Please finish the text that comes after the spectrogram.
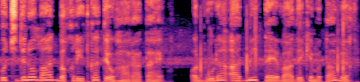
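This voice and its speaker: A man's voice: on the high side, animated, moderate pace, mellow, a little hiss or hum. A man narrating a moral bedtime story as scripted storybook narration.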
